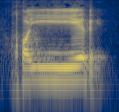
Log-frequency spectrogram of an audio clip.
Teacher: rnya di situ dibaca tipis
